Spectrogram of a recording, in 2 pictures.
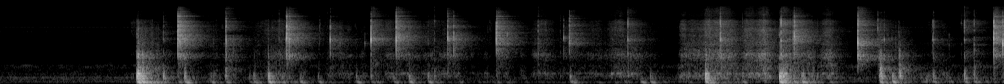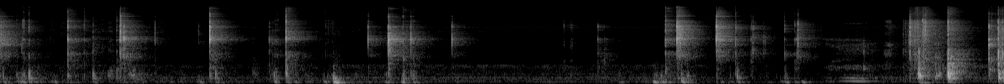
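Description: A spoon clicking and scraping against the inside of a glass jar in quick, irregular strokes as fermenting rice and fish are pressed down to pack them tight. The strokes start about a second and a half in and pause briefly near three quarters of the way through.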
